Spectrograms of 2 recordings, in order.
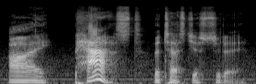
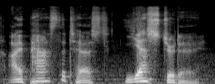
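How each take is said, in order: First: The word 'passed' carries the main stress. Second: The word 'yesterday' carries the main stress. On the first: It says the test was passed, not failed. "Did you fail the test yesterday?" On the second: It says when the test was passed. "When did you pass the test?"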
